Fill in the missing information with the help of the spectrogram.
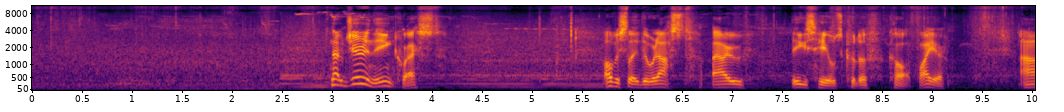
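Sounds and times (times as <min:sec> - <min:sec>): faint outdoor background noise: 0:00.0 - 0:10.0
low background music drone: 0:02.4 - 0:08.5.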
